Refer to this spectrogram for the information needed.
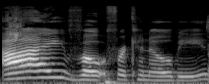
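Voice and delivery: loud, slow declaration; emphatic declaration. Real, not acted. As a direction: announce it proudly.

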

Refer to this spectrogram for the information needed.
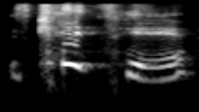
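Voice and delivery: loud, slow imitated Cockney protest; mock-indignant Cockney call-out; proper Cockney. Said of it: "he's, like, proper Cockney".

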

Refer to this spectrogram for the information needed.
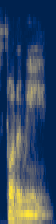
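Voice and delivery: ordinary delivery

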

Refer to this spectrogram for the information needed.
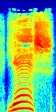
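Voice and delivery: high, loud, keen; bright eager reply; eager yes. A narrator's reading. Eager young colleague Sam answers.

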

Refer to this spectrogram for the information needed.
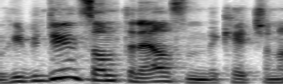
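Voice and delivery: ordinary delivery

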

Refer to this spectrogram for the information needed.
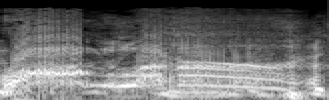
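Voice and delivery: high, slow yelling outburst; shouted movie quote. Retold or imitated. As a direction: yell it out, stretched and high. Quoting Emperor's New Groove.

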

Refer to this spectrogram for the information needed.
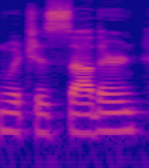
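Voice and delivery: normal talking voice

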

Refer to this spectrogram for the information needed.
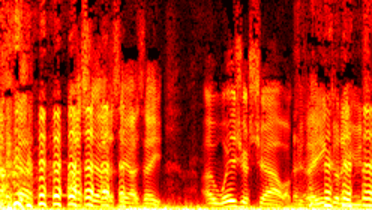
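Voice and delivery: loud, high cartoon rooster voice, laughing; Foghorn Leghorn impression. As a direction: bellow it like a blustery cartoon rooster. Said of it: "my foghorn leghorn".

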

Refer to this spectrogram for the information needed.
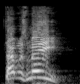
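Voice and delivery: sudden high delighted yell; loud, high burst of recognition; excited shout. Real, not acted. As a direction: shout it out, pointing at the screen. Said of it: "sees himself on screen".

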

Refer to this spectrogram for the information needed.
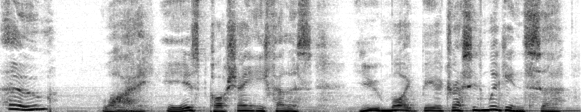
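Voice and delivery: high, cheeky cockney courier bot; mock the posh word, then shrug off the lost job; cockney robot Wiggins. Wiggins robot mocks and explains.

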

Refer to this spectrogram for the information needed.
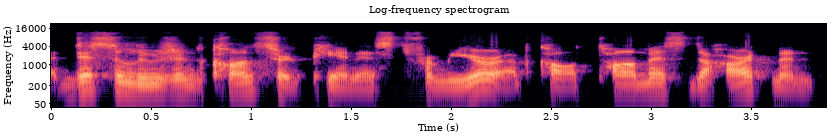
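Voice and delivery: usual speaking voice

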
